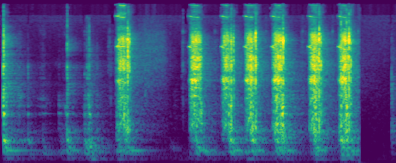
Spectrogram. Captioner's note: drill whirring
